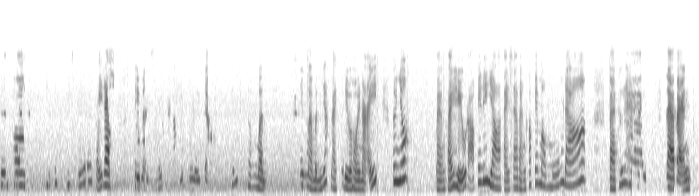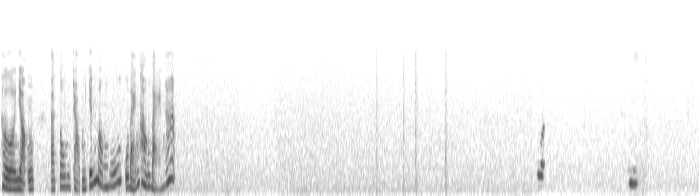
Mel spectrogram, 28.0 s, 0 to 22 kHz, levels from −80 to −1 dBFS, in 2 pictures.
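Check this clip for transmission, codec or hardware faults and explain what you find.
The clip has three echo-control faults, clustered at the start and near the end, with one event in the middle.

Speech suppressed in double talk, 0.0–5.03 s, 5.99–6.1 s, 12.65–13.62 s, 24.68–24.95 s and 26.5–26.72 s. The speech dips in pieces, by around 10 dB early on and by roughly 20–25 dB in the last two events, likely because the echo canceller could not tell the talker from overlapping far-end audio and pulled both down.

Other side's voice leaking through, 0.03–5.98 s. A second voice sits faintly under the speech, roughly 20 dB below it, likely loudspeaker playback that the echo canceller failed to fully remove from the microphone signal.

Background gated by the echo canceller, 25.32–26.21 s and 27.0–27.45 s. The room tone briefly sinks by about 6 dB and then recovers. The canceller clamped the microphone while playback was active and released it afterwards, so the ambience pumps down momentarily.

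The audio's upper limit of about 8 kHz matches an Opus call path at a rate consistent with 32 kbps.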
